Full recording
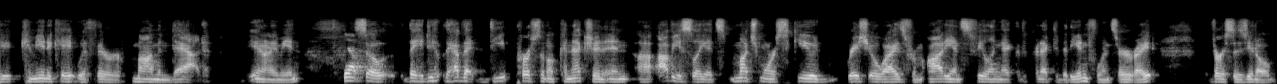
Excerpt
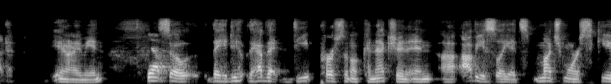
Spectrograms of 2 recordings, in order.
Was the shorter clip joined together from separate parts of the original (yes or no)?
no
